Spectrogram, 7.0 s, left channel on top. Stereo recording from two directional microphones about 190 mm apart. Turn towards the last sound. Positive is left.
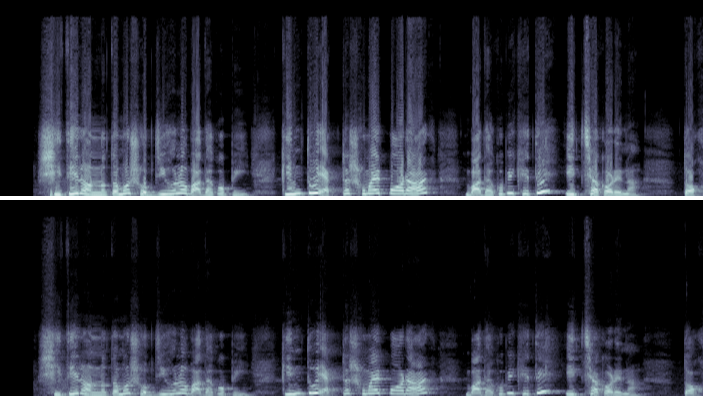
turn(degrees=40)  # may be behind; listen again after turning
